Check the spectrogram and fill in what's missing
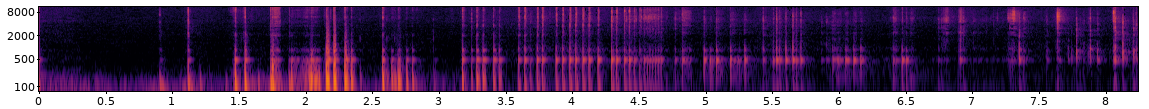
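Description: Cardboard paper cups are tapped with the fingertips in a binaural, ear-to-ear recording with no talking. Quick, irregular, crisp taps have a dull, hollow low body and a short tone near 500 Hz. They are loudest and densest in the first half, then grow softer and sparser toward the end.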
